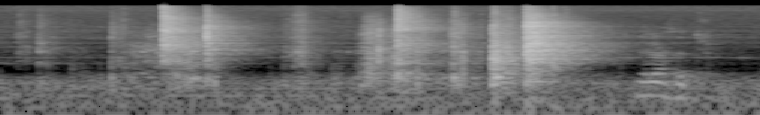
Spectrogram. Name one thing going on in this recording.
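A plastic food container crackles and snaps open.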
